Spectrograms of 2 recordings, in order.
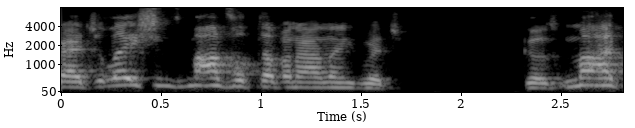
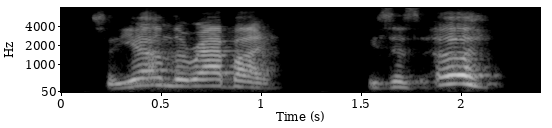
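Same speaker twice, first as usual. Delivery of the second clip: ordinary talk, nothing marked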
